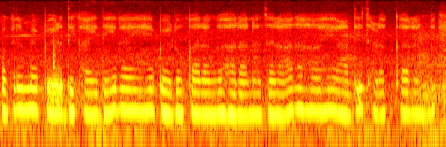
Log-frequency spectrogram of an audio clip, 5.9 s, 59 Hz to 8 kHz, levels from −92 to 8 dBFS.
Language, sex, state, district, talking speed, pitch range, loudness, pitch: Hindi, female, Uttarakhand, Tehri Garhwal, 190 wpm, 180-200 Hz, -16 LUFS, 185 Hz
